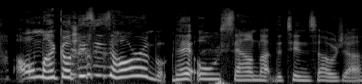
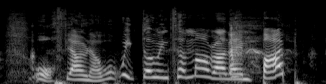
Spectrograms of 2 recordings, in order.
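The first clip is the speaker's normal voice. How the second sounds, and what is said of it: Badly exaggerated imitation of own accent. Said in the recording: “impersonate your own accent so badly”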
